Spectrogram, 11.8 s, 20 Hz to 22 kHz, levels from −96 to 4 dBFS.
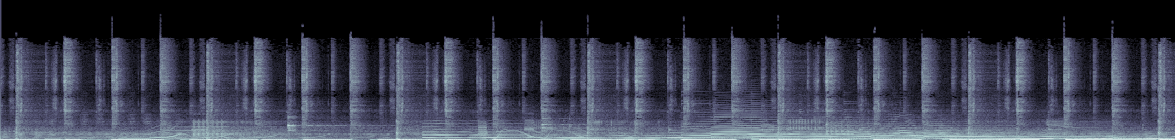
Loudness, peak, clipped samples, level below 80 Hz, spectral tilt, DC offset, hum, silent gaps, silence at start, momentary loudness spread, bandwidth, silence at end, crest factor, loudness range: -14 LUFS; 0 dBFS; under 0.1%; -14 dBFS; -7 dB/octave; under 0.1%; none; none; 0 s; 4 LU; 16 kHz; 0 s; 12 dB; 2 LU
